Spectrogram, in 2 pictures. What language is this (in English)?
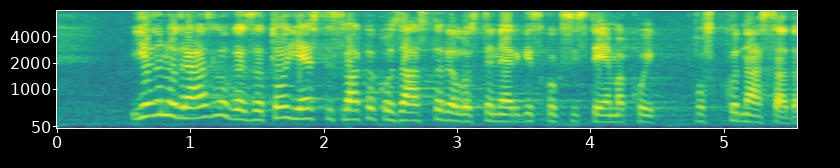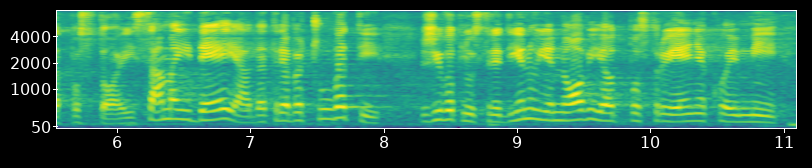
Serbian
